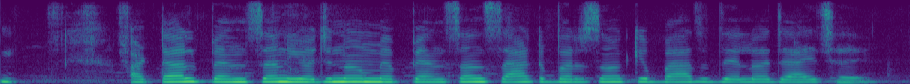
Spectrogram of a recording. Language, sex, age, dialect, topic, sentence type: Maithili, female, 25-30, Angika, banking, statement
